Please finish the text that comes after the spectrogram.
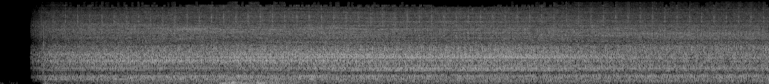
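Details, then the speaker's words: Honda van engine started and driven after new water pump and timing belt, on hilly bumpy road, temperature gauge under halfway; smooth even run under steady rush, no knocks, normal running. "I'm driving along here. The temperature gauge isn't even halfway up the scale. And I'm driving on a really hilly road, and it's bumpy."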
